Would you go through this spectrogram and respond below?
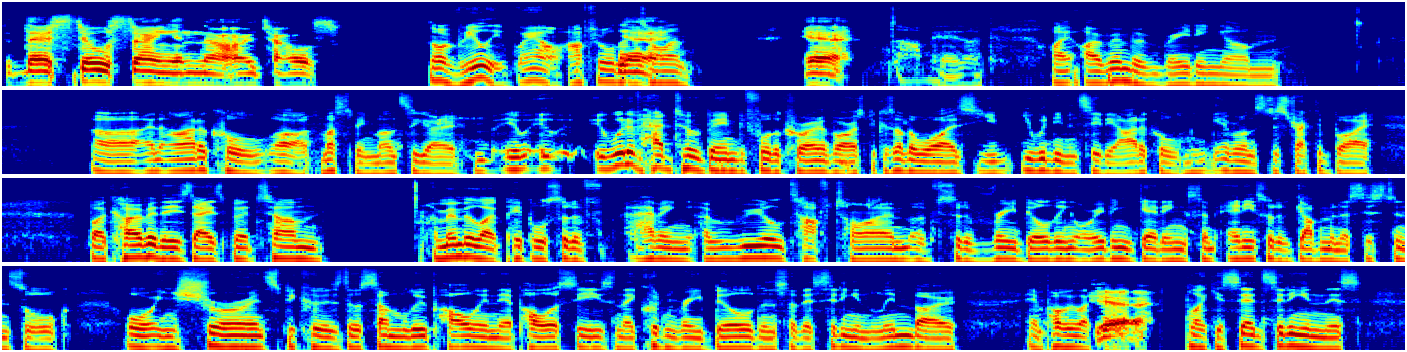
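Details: Adult man speaking; typical speech.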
